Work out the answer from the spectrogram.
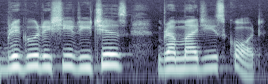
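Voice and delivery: normal talking voice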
